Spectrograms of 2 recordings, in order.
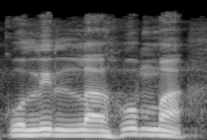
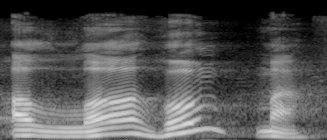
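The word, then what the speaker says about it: اللَّهُمَّ: Jadi enggak dibaca kulillahumma, tapi bacanya langsung Allahumma.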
